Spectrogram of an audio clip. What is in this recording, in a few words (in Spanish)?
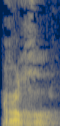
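"rojo" Spanish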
